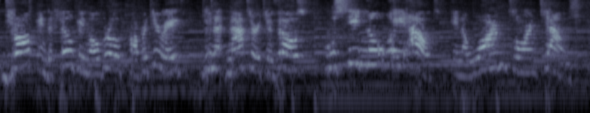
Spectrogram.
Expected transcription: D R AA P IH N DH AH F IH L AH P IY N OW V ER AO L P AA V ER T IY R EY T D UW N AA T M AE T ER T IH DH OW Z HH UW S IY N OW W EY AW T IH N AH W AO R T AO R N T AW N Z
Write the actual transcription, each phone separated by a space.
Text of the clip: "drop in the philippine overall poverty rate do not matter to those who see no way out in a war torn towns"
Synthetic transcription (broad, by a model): D R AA P IH N DH AH F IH L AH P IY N OW V ER AO L P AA P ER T IY R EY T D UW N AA T M AE T ER T IH DH OW Z HH UW S IY N OW W EY AW T IH N AH W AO R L AO R N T AW N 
